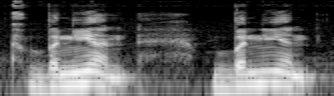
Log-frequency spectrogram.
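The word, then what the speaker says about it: banian: और दूसरी चीज़, बनियान जो है, बनियन, इसमें एन को साइलेंट करिएगा तो बनिया आ रहा है, बनिया।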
